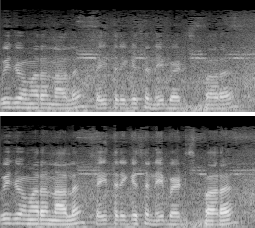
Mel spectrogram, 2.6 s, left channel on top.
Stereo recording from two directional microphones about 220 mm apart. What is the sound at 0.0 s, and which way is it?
Speech, 20° right (ahead or behind).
